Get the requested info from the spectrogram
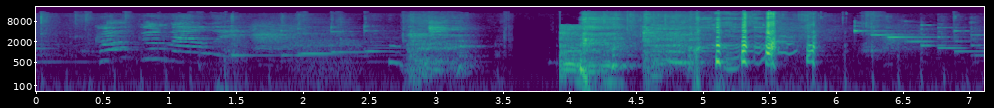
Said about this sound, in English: So this is 100% three-year-olds. It's so true. Coughing all over it.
